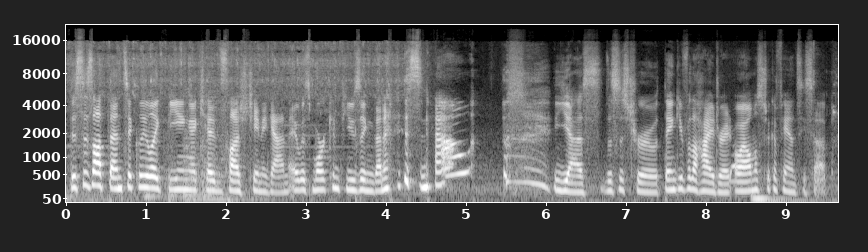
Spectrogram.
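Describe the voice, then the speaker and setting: A woman with an expressive, mid-range voice speaks at a moderate pace over a slight hiss or hum. As host of a text-based roleplaying game, she chats informally and uses slang while going along with the typed roleplay.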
